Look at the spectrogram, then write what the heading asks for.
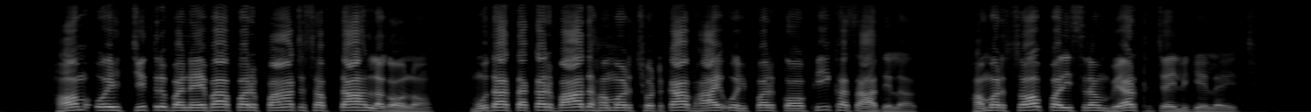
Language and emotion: Maithili, sad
